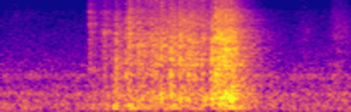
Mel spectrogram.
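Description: Tarot cards being shuffled up close, a soft riffling flutter that builds and peaks before quickly fading, heard alone.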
